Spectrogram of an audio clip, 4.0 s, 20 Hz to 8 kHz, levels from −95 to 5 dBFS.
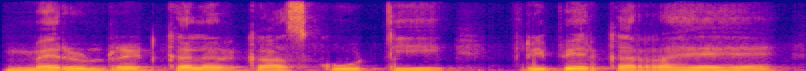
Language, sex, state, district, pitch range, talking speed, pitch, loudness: Hindi, male, Telangana, Hyderabad, 155-170 Hz, 135 wpm, 165 Hz, -17 LUFS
